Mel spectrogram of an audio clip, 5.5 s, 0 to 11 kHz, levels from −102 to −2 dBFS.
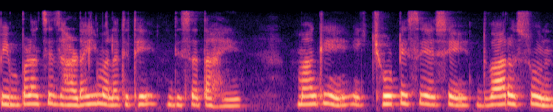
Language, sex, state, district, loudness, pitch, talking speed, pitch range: Marathi, female, Maharashtra, Sindhudurg, -17 LUFS, 235 Hz, 140 wpm, 220-245 Hz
